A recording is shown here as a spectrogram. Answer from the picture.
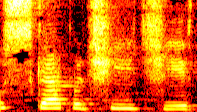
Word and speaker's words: Scappaticci: lot of shoutouts so staff a cheat sheet that's how you say it I'm s I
